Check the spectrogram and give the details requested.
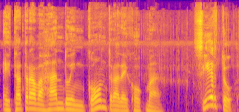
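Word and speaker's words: חכמה: hacemos que es esta fuerza en hebreo se pronuncia hoffman y usualmente se traduce al español como sabiduría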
